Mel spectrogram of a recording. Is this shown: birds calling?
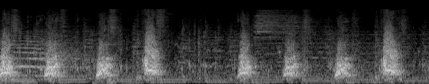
no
